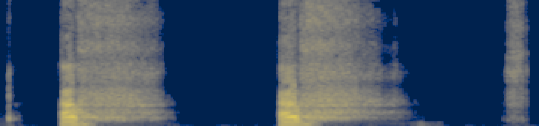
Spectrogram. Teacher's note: ketika sukun afah ini terhentinya di ujung gigi seri atas menempel pada ee bibir bawah bagian dalam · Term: makhraj huruf fa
